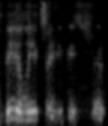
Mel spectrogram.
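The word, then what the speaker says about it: Bjelica: Niggas is calling him Balenciaga. Of course. And, you know, it is funny that we can pronounce Balenciaga. Balenciaga for three. It's Bielitsa, you piece of shit.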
